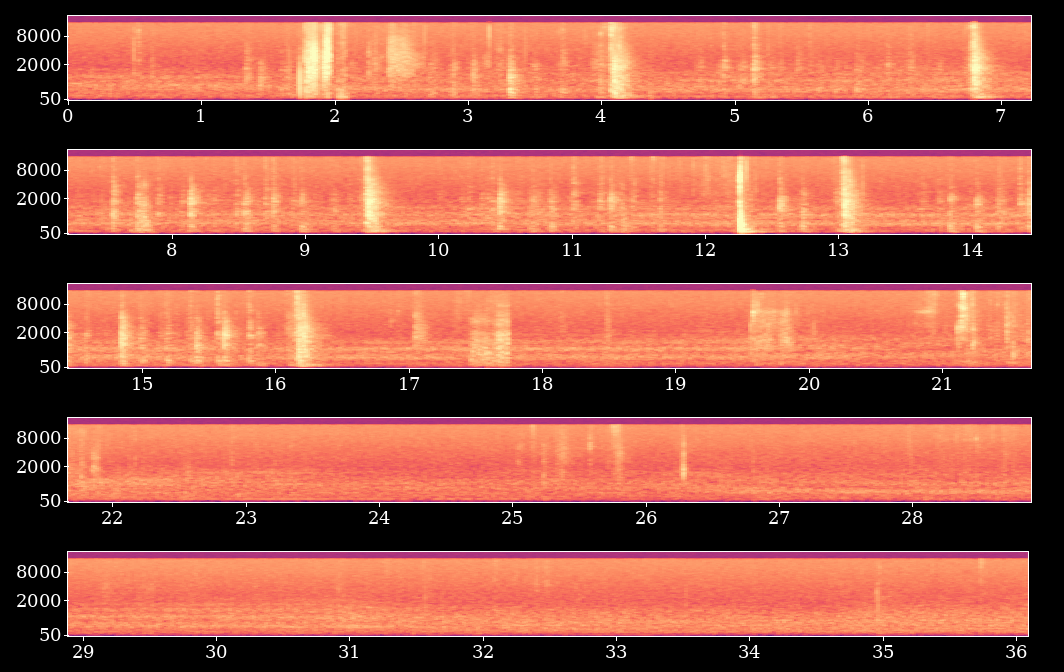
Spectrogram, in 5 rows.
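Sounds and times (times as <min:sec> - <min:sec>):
rabbit gnawing: 0:01.3 - 0:17.8.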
